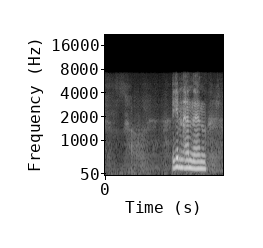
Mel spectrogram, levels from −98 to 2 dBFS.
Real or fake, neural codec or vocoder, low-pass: fake; codec, 16 kHz in and 24 kHz out, 0.6 kbps, FocalCodec, streaming, 2048 codes; 7.2 kHz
